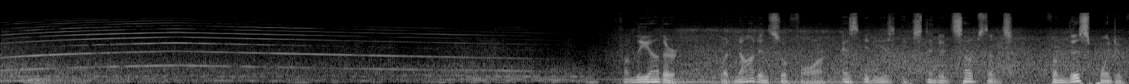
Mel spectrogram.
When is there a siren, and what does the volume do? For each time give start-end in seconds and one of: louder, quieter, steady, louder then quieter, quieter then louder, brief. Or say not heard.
0.0-5.8 quieter.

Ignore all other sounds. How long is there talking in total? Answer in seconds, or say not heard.
5 s.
